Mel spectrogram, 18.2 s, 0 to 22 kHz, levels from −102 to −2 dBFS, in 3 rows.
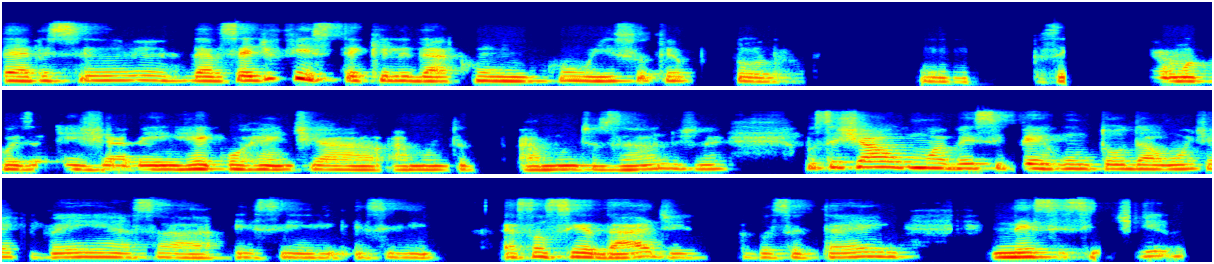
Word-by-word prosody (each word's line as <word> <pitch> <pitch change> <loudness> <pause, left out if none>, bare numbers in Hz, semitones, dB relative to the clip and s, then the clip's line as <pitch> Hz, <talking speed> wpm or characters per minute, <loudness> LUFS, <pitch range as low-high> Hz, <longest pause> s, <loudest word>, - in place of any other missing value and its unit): Deve 175 0 +3
ser 185 +1 -2
deve 170 -2 +2
ser 180 +2 +5
difícil 250 -2 +4
ter 180 - +1
que 185 +1 -2
lidar 165 -2 +2
com 165 -2 +1
com 175 0 -2
isso 170 +1 0
o - - -7
tempo 175 -1 -5 0.2
todo. 145 -2 -4 0.6
Hum, 145 -3 -5 0.3
você - - -4 0.5
é - - +1
uma 155 0 +3
coisa 155 -1 +1
que 160 - -1
já 150 +1 -1
vem 150 0 +5
recorrente 155 -2 +3
há 140 -2 +1
há 140 0 -2
muito 140 +1 +1 0.2
há 135 0 0
muitos 140 -1 +2
anos, 165 +4 0
né? 165 +1 -2 0.4
Você 225 +3 -1
já 235 +1 +5
alguma 215 -4 +5
vez 185 0 0
se - - -6
perguntou 175 -2 +1
da 165 -1 +2
onde 165 +3 0
é 170 - -5
que 150 - -22
vem 165 +2 -1
essa 145 -3 -6
esse 145 0 -5
esse 145 -1 -7 0.3
essa 160 +3 -2
ansiedade 160 -2 +1 0.2
que 150 - -16
você 150 -1 -6
tem 170 +3 -2 0.4
nesse 165 0 +4
sentido? 185 +5 -8
160 Hz, 170 wpm, -23 LUFS, 150-175 Hz, 0.6 s, ser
